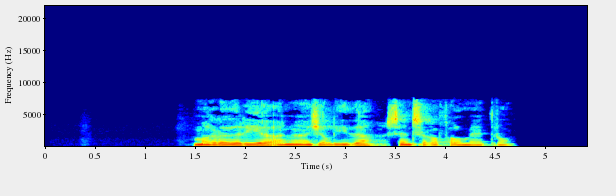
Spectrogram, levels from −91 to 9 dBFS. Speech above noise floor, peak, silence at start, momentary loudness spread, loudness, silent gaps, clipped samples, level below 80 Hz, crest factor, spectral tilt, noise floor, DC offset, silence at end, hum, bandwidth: 65 dB; -2 dBFS; 1.5 s; 10 LU; -16 LUFS; none; under 0.1%; -56 dBFS; 16 dB; -6.5 dB/octave; -81 dBFS; under 0.1%; 0.75 s; none; 7.6 kHz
